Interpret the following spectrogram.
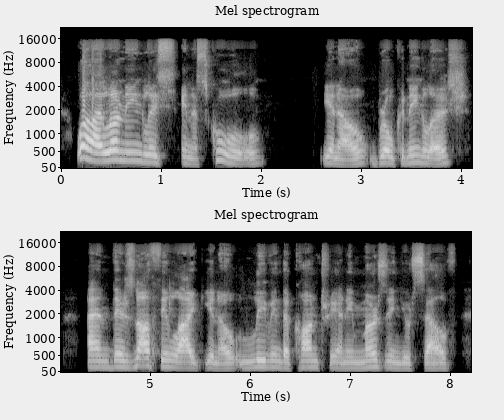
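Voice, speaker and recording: In a very clean recording with a silent background, a woman talks at a moderate pace. Her pitch is fairly low, with ordinary pitch variation. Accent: Catalan. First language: Catalan. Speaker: Spanish teacher. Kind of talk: interview.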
